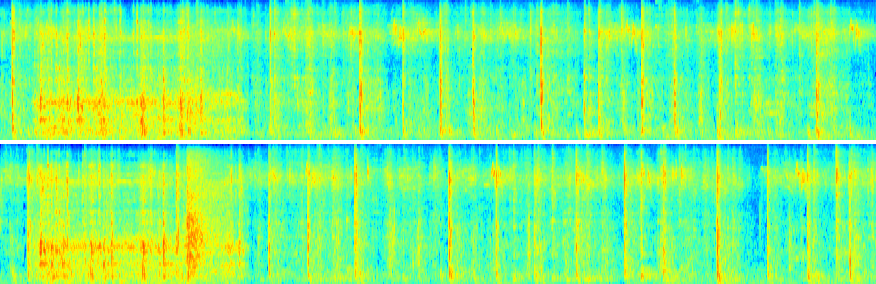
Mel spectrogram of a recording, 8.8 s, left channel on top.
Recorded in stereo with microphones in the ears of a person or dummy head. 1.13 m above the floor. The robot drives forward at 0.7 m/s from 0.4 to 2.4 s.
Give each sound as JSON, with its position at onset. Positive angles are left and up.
{"t": 1.9, "sound": "a gunshot", "side_deg": -65, "distance_m": 0.5}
